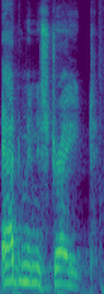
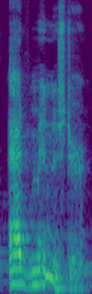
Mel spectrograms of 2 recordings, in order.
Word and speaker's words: administer: Most people from Brazil, they say determine and administrate, and that's wrong, right? It's not determine, it's not administrate. The correct pronunciation is determine for the first word. And for the second word is administer, right?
